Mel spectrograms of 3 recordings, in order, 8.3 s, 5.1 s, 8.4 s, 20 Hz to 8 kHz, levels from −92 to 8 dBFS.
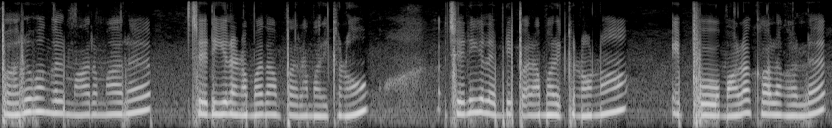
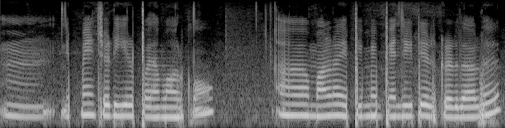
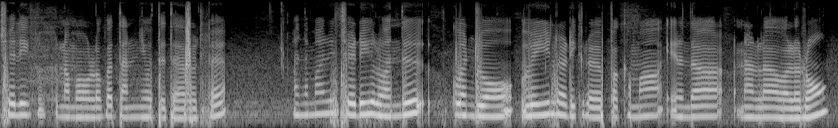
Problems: constant background noise, echo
